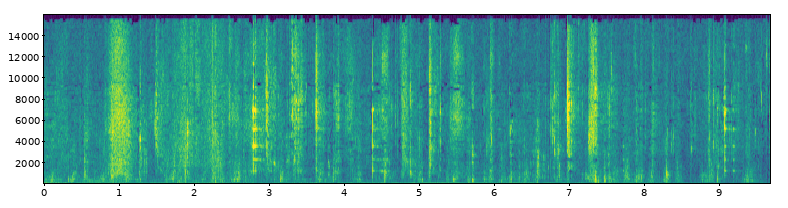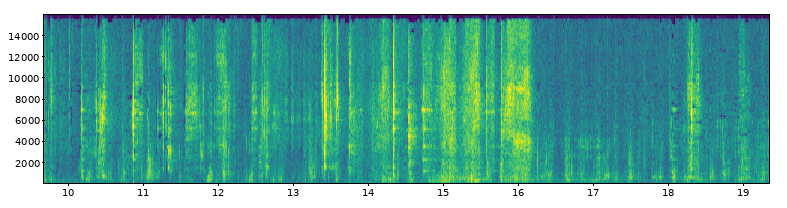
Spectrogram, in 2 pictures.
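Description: Close-miked mouth sounds of a person chewing fried pig intestines in spicy sauce: many short wet smacks and bites, busiest a little before the end. A low hum sits underneath for the first half and stops about nine seconds in.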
